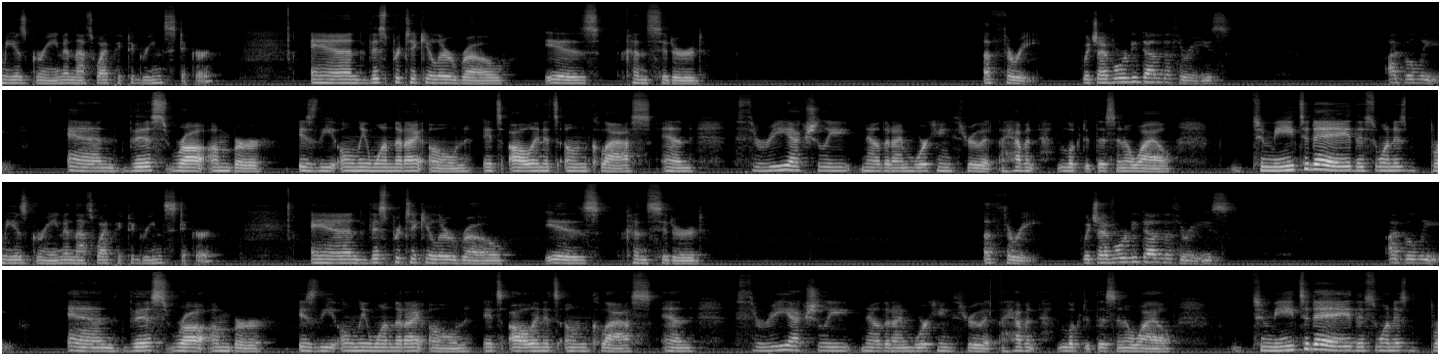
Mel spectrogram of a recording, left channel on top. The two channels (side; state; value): both; normal; correlation 0.34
